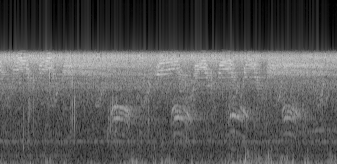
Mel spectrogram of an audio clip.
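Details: A choir of cicadas in Fuchinobe Park, their "meen meen" song heard from the jogging path, a continuous shrill high drone; several crow-like arched caws break in over it midway, plus soft low rustling.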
